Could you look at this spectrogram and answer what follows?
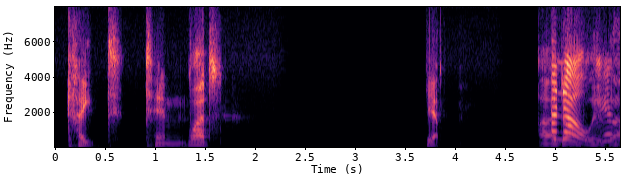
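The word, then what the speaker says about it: chitin: send you the link there chase it's actually pronounced kite tin what yep i know because like i i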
